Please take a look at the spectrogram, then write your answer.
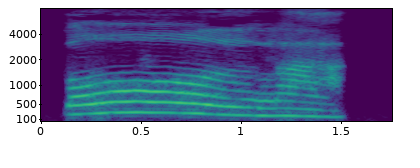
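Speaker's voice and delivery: bola said slowly, calmly and drawn out. Showing how to speak to a child: slow, drawn-out 'bola'. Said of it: "Falar devagar, prolongar as palavras com calma".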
